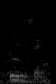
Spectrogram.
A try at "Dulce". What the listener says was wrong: You added an R.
